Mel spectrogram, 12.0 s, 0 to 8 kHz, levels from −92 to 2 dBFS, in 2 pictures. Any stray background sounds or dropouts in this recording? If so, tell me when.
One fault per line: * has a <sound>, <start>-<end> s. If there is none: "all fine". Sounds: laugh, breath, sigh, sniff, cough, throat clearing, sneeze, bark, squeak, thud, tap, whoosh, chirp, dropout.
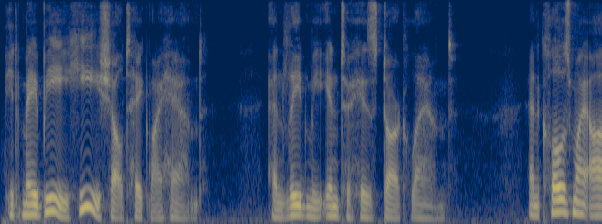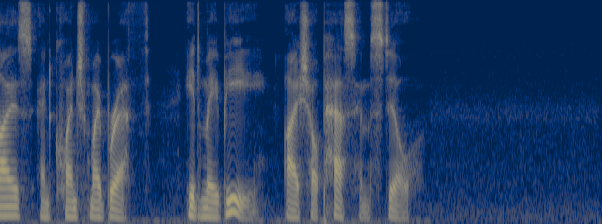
all fine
